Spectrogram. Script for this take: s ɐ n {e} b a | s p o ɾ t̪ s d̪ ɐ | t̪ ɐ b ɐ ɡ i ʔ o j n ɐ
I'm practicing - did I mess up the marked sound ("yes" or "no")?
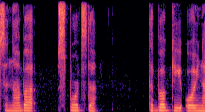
yes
